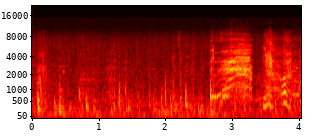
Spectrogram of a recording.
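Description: A person's voice: after a quieter stretch of faint small clicks, a brief high exclamation about three seconds in, its pitch rising and then falling.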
